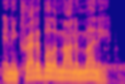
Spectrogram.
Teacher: The T goes away, I pronounce the N instead. And then remember the of preposition can get reduced to a schwa sound. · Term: N-T combination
